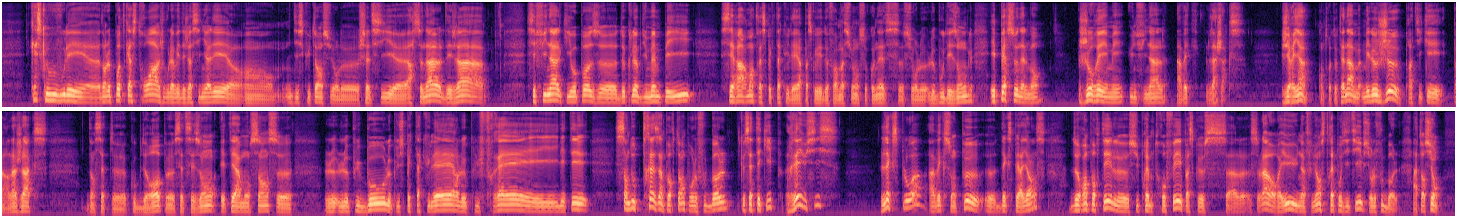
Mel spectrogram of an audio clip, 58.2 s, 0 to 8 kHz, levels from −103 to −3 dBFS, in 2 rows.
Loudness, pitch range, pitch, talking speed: -22 LUFS, 90-120 Hz, 105 Hz, 125 wpm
